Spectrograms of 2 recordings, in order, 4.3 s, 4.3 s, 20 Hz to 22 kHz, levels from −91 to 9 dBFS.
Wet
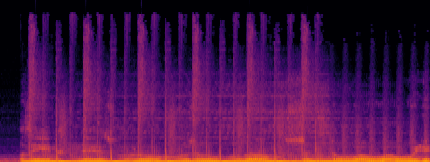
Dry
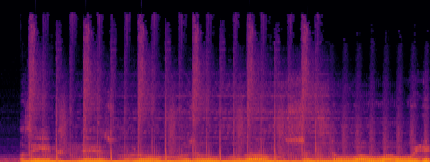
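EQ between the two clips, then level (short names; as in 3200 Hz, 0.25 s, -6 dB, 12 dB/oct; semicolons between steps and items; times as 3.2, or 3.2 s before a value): HPF 47 Hz; low shelf 220 Hz +7 dB; 0.0 dB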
